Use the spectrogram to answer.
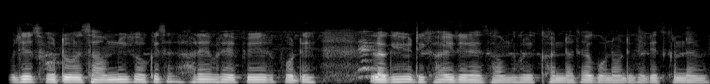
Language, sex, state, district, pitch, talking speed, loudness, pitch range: Hindi, male, Madhya Pradesh, Umaria, 110 Hz, 260 wpm, -18 LUFS, 100-115 Hz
